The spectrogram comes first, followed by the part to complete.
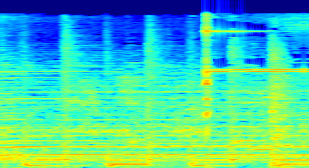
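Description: A bicycle bell struck once about one and a half seconds in, a single bright ding that rings on, over background music with a steady beat.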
